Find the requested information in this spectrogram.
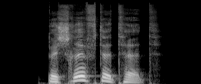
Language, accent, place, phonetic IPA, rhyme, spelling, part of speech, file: German, Germany, Berlin, [bəˈʃʁɪftətət], -ɪftətət, beschriftetet, verb, De-beschriftetet.ogg
- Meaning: inflection of beschriften: 1. second-person plural preterite 2. second-person plural subjunctive II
